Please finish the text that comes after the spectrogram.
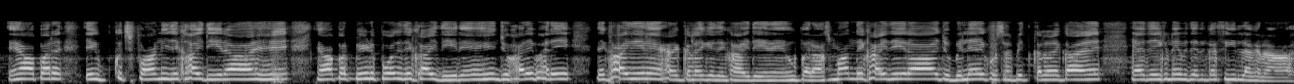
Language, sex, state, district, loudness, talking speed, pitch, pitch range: Hindi, male, Chhattisgarh, Rajnandgaon, -17 LUFS, 235 wpm, 235 Hz, 215-250 Hz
